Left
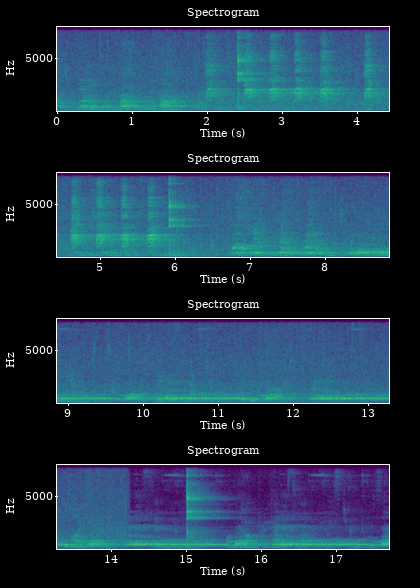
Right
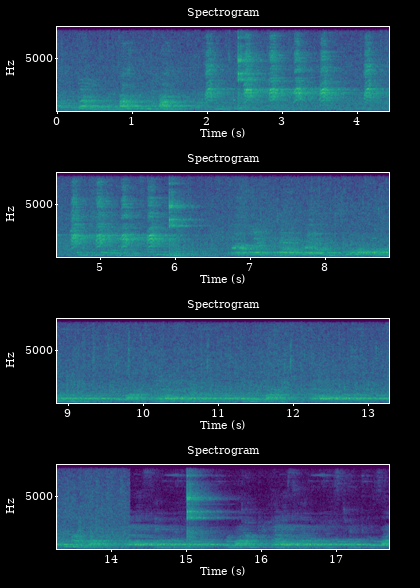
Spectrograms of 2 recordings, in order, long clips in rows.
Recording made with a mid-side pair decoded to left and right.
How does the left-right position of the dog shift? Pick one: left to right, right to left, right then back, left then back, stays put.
right to left.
